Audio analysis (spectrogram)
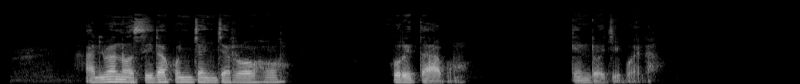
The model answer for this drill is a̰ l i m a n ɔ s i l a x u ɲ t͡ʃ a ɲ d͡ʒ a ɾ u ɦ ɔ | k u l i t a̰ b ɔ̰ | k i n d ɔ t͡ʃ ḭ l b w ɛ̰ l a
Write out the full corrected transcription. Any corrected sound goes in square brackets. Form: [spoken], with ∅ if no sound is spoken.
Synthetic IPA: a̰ l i m a n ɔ s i l a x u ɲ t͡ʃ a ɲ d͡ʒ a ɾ [ɔ] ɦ ɔ | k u [ɾ] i t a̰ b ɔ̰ | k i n d ɔ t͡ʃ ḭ [∅] b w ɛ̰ l a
